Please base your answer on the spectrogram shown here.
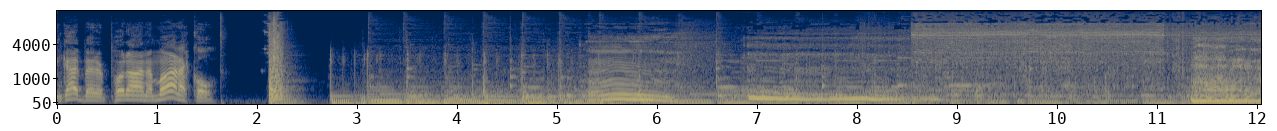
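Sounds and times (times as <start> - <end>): background music: 2.5 - 12.0
power grinder grinding metal: 8.5 - 12.0.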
